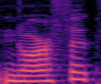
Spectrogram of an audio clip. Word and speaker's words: Norfolk: Okay, there's Norfolk, Virginia. The L is silent.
